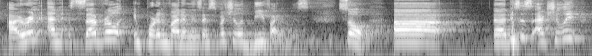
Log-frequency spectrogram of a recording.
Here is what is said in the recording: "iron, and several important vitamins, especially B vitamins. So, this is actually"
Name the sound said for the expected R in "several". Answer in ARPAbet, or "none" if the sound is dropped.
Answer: R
